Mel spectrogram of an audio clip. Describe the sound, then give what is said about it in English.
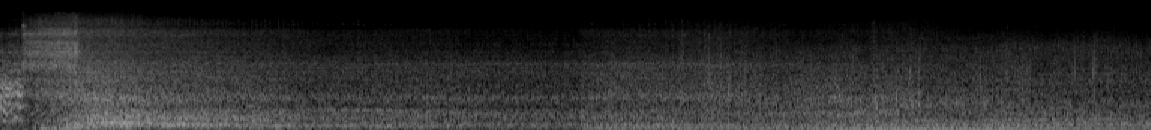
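A car engine drones steadily with a low mechanical rumble and broad noise, dipping briefly midway before a deeper, even hum carries on to the end; no voices. “Now let's hear the car come back.”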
